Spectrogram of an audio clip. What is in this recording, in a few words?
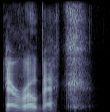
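"aerobic", US English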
